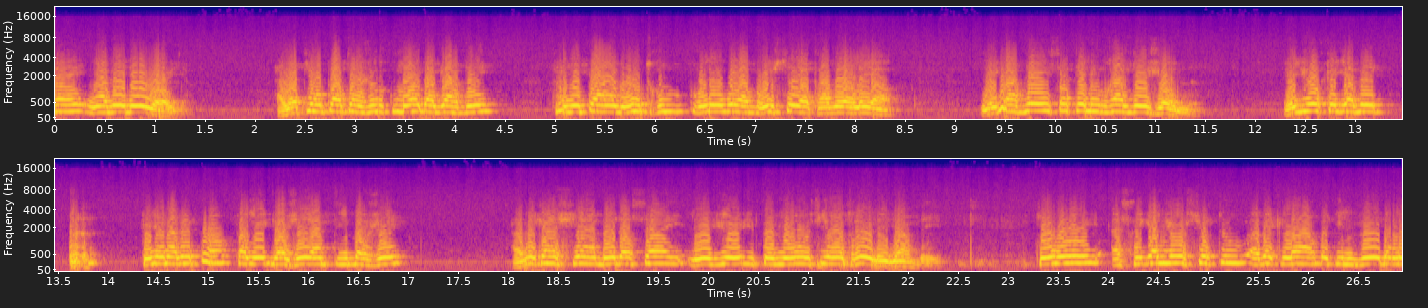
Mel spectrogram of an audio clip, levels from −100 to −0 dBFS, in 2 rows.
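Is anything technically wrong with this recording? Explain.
No, nothing technically wrong can be heard in this audio. No dropout, glitch or other defect turns up at any point in the recording.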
